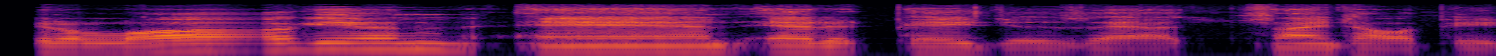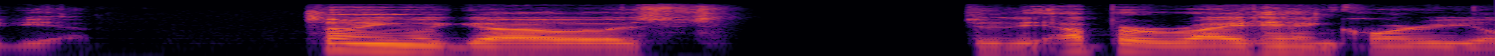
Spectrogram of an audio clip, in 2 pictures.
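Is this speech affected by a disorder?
No.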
